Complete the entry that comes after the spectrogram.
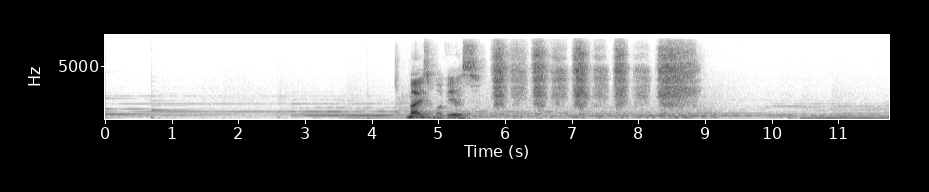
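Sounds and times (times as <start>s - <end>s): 
soft sustained music: 0.0s - 11.7s
speech: 4.5s - 6.6s
person exhaling during a guided breathing exercise: 5.6s - 9.0s.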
